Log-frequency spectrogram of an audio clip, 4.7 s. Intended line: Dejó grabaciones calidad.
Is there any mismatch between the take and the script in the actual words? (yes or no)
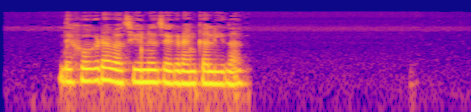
yes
